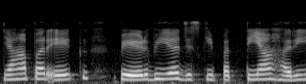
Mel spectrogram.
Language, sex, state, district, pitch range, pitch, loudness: Hindi, female, Jharkhand, Ranchi, 220-250 Hz, 230 Hz, -15 LUFS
